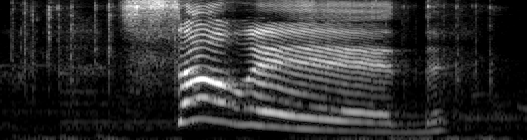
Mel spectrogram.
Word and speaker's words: Samhain: Samhain! Which is also not pronounced the way it's spelled.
